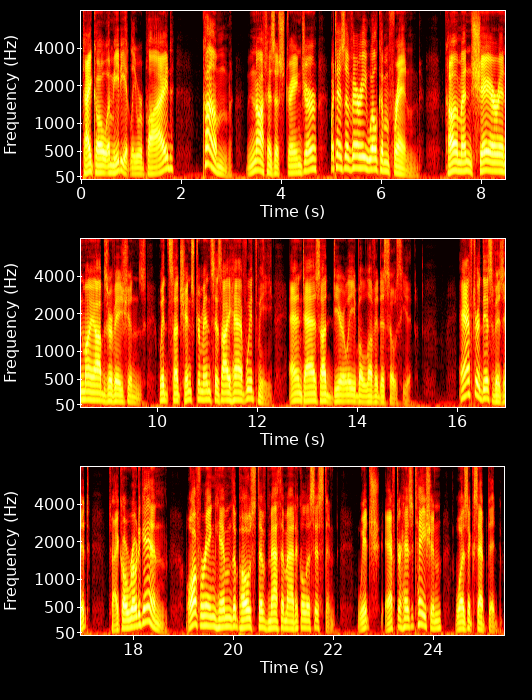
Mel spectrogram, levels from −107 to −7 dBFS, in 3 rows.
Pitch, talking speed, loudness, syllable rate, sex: 130 Hz, 125 wpm, -21 LUFS, 4.5 syllables/s, male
